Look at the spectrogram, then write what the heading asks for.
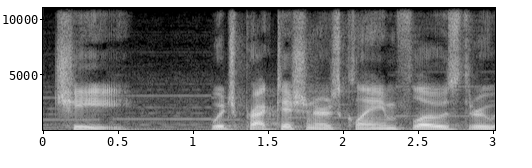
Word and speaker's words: qi: Traditional Chinese medicine calls it qi, pronounced qi, which practitioners claim flows through invisible pathways called meridians.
